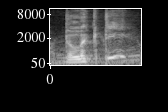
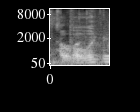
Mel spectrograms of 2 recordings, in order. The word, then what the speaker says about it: Delicti: Delicti? Yeah, that's how you pronounce it. Corpus Delicti.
